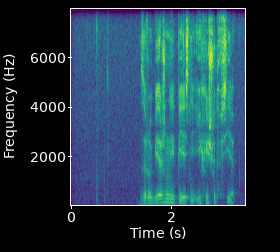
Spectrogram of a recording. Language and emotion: Russian, neutral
